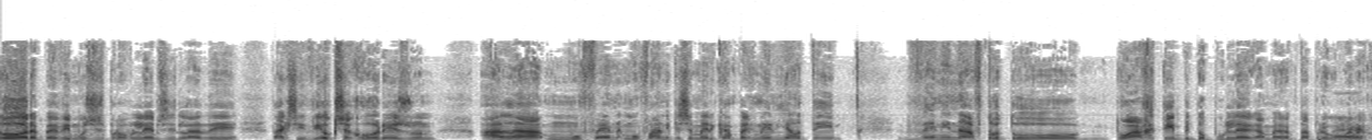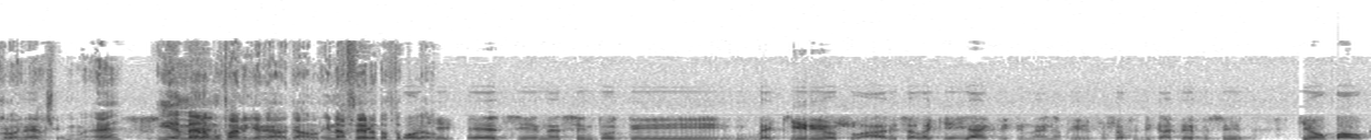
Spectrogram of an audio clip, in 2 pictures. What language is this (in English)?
Greek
